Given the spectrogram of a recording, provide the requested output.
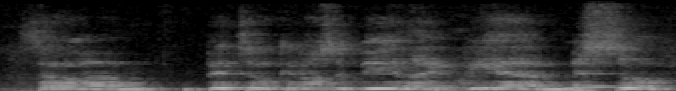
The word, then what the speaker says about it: Bittul: Bittul can be pronounced several ways. Someone pointed out to Rabbi Shei's tab that one pronunciation can be a tool, be tool, be a tool, be a tool in Hashem's hands, like Avram being a chariot. Bitul is be a tool.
